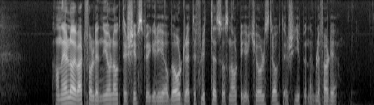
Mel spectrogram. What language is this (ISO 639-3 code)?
nor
